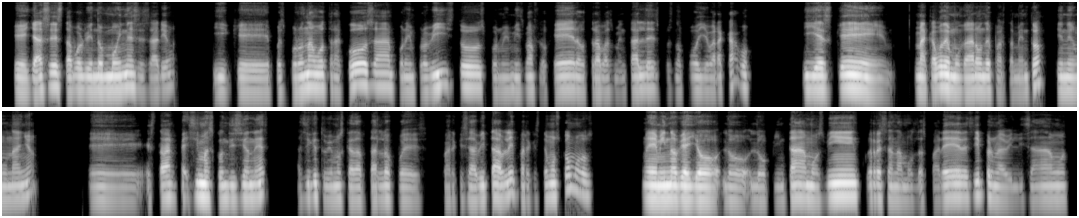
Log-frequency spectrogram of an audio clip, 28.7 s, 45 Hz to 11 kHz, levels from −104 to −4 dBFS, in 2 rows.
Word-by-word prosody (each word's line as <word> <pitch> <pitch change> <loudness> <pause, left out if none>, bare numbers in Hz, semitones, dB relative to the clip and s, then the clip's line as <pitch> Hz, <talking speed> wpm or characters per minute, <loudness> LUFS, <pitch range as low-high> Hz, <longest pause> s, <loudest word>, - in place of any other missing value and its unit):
que 105 -2 -2
ya 105 +1 +2
se 135 +2 0
está 125 -5 -3
volviendo 110 0 +1
muy 115 +1 +4
necesario, 120 0 -3 0.5
y 105 -1 -8
que, 100 -1 -6
pues, 105 0 -12
por 105 +2 -7
una 130 +3 +4
u 125 - +3
otra 110 -4 -5
cosa, 135 0 +1
por 110 -1 -10
imprevistos, 125 +3 -2
por 105 - -17
mi 105 0 -13
misma 110 0 -10
flojera 110 +2 -3
o - - -11
trabas 105 0 -10
mentales, 110 +4 -7
pues, 100 - -34
no 100 - -19
puedo 110 +3 -12
llevar 105 +1 -11
a - - -13
cabo. 130 -3 -10 0.7
Y 115 0 +2
es 115 -2 +3
que, 115 -5 +5 0.4
me 110 - +1
acabo 110 +4 +3
de 120 - +9
mudar 105 -1 +1
a - - +2
un 110 - +2
departamento, 110 +8 -5
tiene 110 0 -1
1 105 0 -6
año. 110 +4 -6 0.7
Eh, 100 -1 -12
estaba 115 +3 -2
en 120 -2 -6
pésimas 120 +2 +4
condiciones, 115 +3 -3 0.4
así 110 +3 -13
que 125 - -2
tuvimos 110 -1 -8
que 105 - -16
adaptarlo, 105 +2 -7
pues, 100 -2 -11 0.3
para 105 0 -19
que 105 - -26
sea 105 -2 -8
habitable 115 +4 -1
y - - -7
para 110 -6 -13
que 105 - -34
estemos 120 +4 -3
cómodos, 160 -9 -6 0.6
eh, 115 -1 +6
mi 110 0 +9
novia 110 -1 +8
y 105 - +1
yo 105 -1 +4
lo 105 -2 -9
lo 100 -2 -10
pintamos 110 +1 -2
bien, 125 +1 +6
lo - - -12
resanamos 105 -3 -8
las - - -15
paredes, 115 +3 -2
impermeabilizamos, 110 -3 -8
110 Hz, 160 wpm, -24 LUFS, 105-120 Hz, 0.7 s, de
